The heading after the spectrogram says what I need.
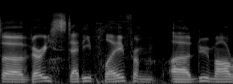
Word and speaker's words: LvMao: like a V to me, but it's LvMao.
